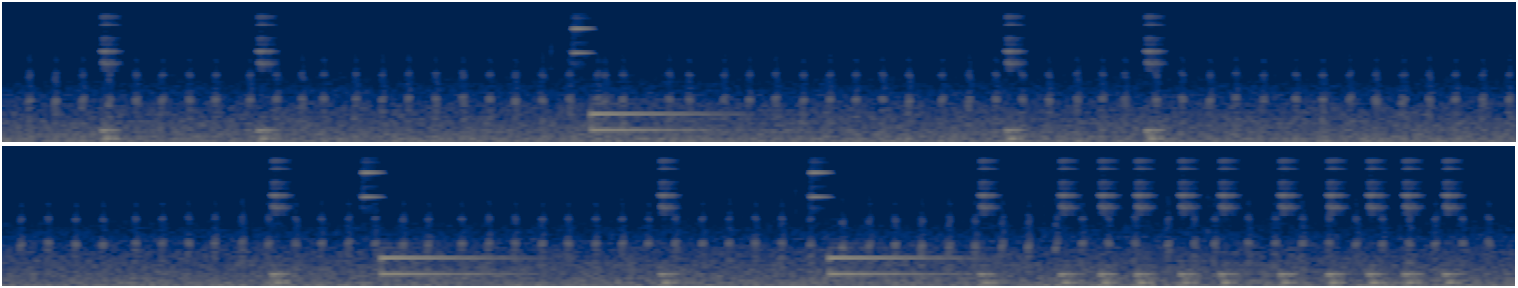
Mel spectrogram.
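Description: Short menu clicks and beeps sound as selections are made, with a rapid run of clicks near the end.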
